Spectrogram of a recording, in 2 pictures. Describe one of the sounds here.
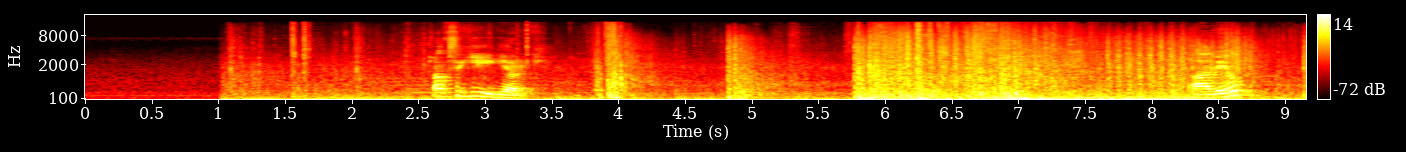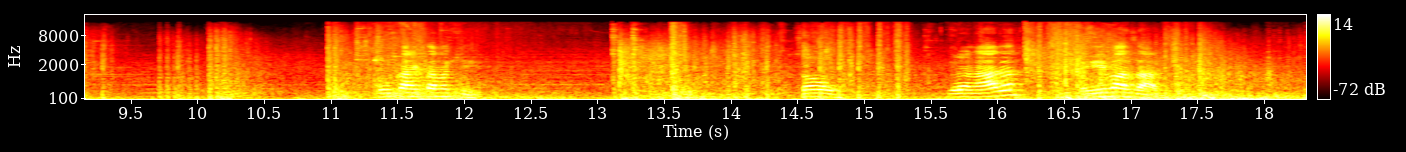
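Gunfire crackles in a video game.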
